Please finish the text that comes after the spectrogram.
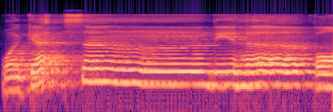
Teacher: واو ہونٹوں کی نا تمام گلائی سے، کا حمزہ ساکن جھٹکے سے ادا ہوگا. سن اخفا کریں گے، تنوین کے بعد دال آیا، دال حروف اخفا میں سے ہے، جلدی اور معروف پڑھیں گے.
